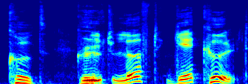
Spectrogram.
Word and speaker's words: Luftgekühlt: So 3 syllables, Luftgekühlt. Luftgekühlt.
